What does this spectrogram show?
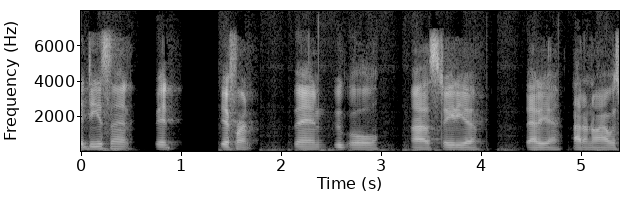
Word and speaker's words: Stadia: to be a decent bit different than Google Stadia. I don't know. I always pronounce that wrong. Who cares? No, that's right. Stadia.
